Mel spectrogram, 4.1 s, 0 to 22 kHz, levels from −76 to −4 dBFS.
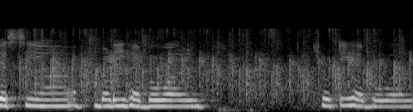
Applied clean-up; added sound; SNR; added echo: none; Applause; 15 dB; none.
